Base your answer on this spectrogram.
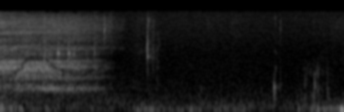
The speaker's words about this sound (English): Let me get a sip of water.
